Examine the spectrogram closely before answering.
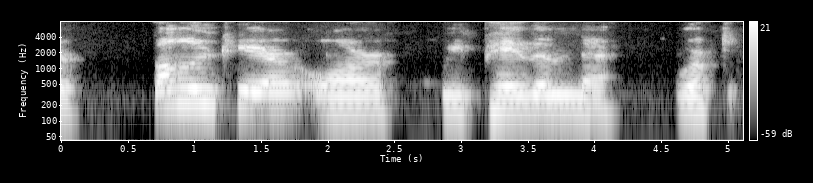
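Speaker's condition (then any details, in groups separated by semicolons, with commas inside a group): Cerebral palsy; from birth, physical disability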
